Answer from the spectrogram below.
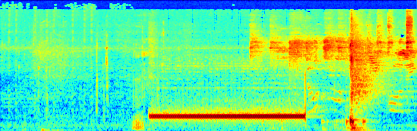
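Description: A steady, loud cell phone dial tone hums for about two seconds as someone calls their own cell phone to test it, then cuts off, followed by a brief keypad beep and some faint handling noise over a quiet background.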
